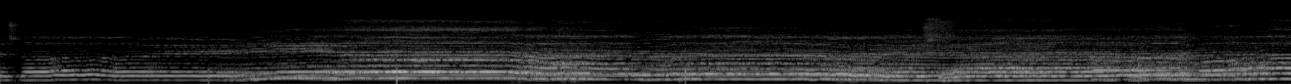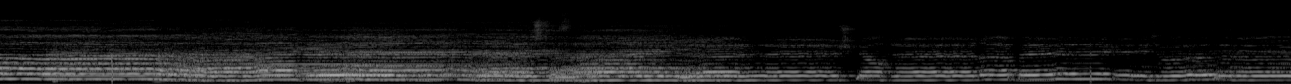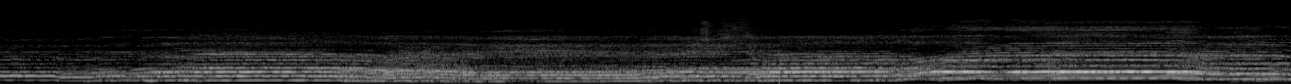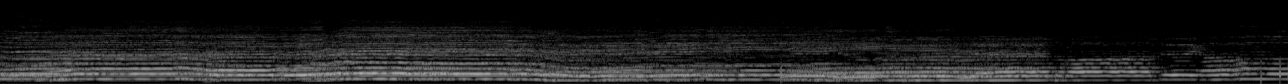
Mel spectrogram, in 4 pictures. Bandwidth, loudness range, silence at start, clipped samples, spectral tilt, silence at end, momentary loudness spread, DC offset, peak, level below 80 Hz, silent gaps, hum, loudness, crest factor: 11.5 kHz; 10 LU; 0 s; under 0.1%; -5.5 dB/octave; 0 s; 10 LU; under 0.1%; -16 dBFS; -80 dBFS; none; none; -33 LUFS; 18 dB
